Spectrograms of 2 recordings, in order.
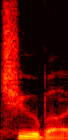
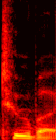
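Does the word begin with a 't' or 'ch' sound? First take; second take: ch; t. First: The word begins with a ch sound. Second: The word begins with a plain t sound. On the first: This is the British way to say it. The speaker calls it right. "instead of chuba" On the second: This sounds American rather than British. The speaker calls it wrong. "I said tuba instead of chuba, and she was like, that's not British"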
